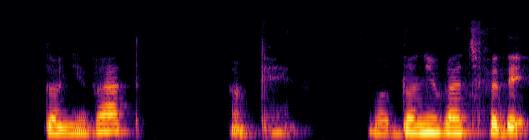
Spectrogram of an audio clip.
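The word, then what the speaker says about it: धन्यवाद: Dhanyabad. Dhanyavad.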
